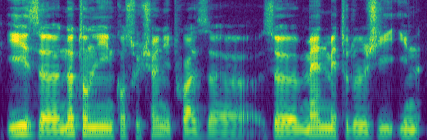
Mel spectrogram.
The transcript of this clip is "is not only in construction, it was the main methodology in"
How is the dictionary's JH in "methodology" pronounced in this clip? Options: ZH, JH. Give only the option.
ZH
